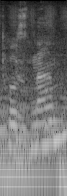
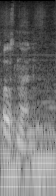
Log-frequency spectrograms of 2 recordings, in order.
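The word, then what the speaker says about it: Poznań: I thought you pronounce it Poznan. Yeah. – Poznan. – Yeah, okay. Yeah. Posen, say the German word.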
